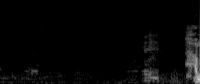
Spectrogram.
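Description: A pause in a man's speech: near silence, a short faint sound about one and a half seconds in, then his voice resumes right at the end.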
